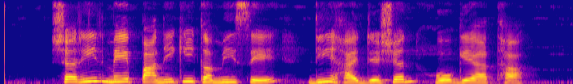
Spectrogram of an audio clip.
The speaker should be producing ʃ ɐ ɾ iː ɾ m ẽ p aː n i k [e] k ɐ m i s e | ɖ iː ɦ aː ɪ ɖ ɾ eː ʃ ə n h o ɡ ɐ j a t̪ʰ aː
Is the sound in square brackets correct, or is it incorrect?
incorrect: i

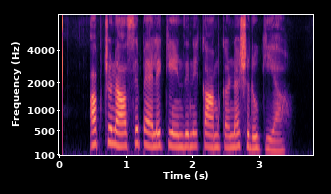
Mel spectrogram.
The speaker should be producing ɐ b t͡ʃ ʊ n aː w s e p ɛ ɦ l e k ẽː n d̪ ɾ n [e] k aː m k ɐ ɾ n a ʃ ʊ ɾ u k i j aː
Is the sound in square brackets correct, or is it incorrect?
correct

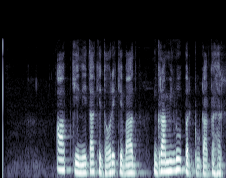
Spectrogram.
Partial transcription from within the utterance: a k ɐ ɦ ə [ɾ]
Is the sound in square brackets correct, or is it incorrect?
correct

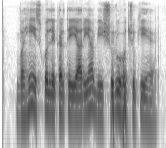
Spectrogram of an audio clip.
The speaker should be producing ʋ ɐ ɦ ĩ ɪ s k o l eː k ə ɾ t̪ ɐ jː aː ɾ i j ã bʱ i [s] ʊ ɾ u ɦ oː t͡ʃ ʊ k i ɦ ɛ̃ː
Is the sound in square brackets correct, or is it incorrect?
incorrect: ʃ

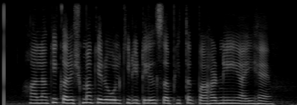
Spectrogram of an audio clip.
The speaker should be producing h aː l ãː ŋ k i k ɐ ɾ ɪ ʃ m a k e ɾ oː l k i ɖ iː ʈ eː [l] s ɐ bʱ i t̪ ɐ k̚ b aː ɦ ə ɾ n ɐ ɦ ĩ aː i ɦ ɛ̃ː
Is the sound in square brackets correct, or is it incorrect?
correct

